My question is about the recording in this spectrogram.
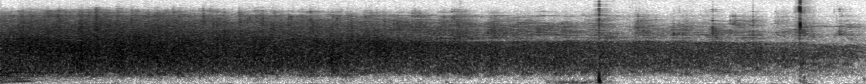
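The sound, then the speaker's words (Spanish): Sustained applause from a large crowd applauding the Lord, a dense steady clatter of many hands clapping that slowly eases, with a couple of sharp isolated claps near the end. “Más fuerte ese aplauso, por favor, es para Él.”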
